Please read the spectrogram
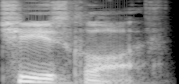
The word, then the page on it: cheesecloth: American English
